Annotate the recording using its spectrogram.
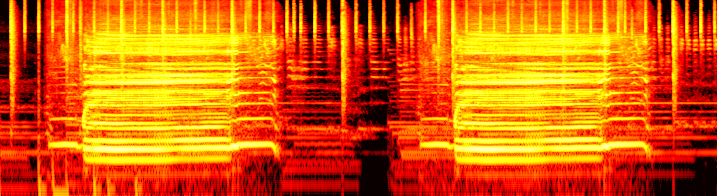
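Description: A camel's long, drawn-out call, played twice, each time for about three seconds, over quiet background music.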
